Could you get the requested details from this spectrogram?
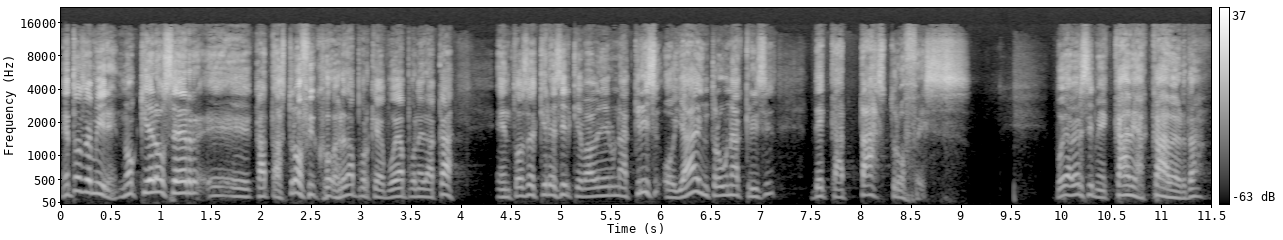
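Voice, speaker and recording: A male pastor preaching a sermon. He speaks emphatically, often calls listeners "hermano", and pauses to write and spell words on a board. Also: on the high side. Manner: teaching at a board, writing and spelling words aloud. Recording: long hall reverb.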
